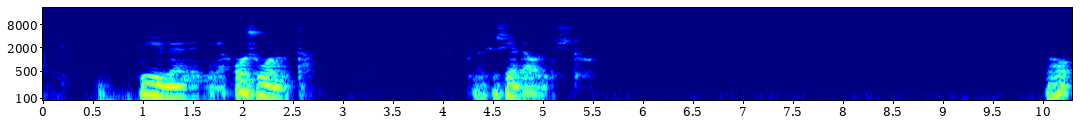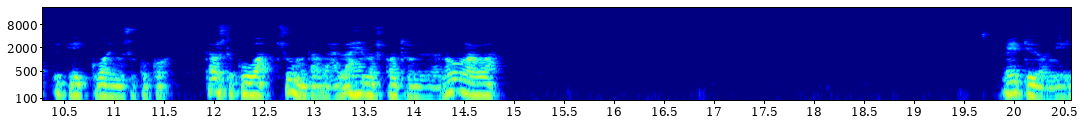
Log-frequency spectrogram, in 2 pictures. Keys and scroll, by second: 1.5 Left, 1.9 Right, 2.4-4.2 typing, 4.7 Delete, 5.7 ctrl+Left, 6.1 Delete, 10.2 ctrl+z, 18.4-20.1 typing, 20.1 Delete.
